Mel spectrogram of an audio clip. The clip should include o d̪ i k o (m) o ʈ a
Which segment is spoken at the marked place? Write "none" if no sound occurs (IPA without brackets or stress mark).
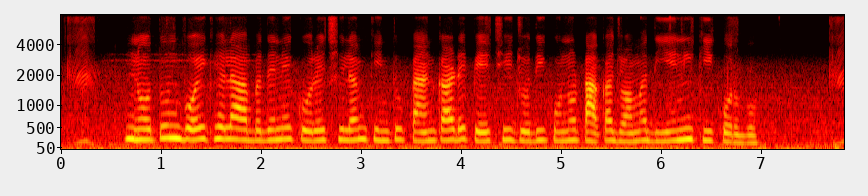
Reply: n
